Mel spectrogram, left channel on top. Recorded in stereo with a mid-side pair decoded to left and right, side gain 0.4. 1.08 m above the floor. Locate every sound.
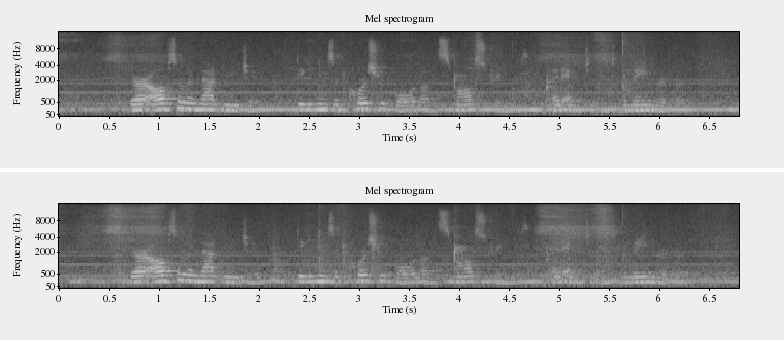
0.7 s a woman speaking: 25° left, 1.1 m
